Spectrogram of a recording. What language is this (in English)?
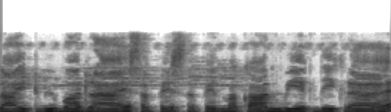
Hindi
